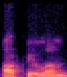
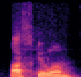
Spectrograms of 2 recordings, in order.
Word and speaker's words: osculum: Where it says Julius Aemiliae Oculum dot. So is Aemiliae in the dative there? The last sentence. Oh, would you care to repronounce that fourth word? Osculum?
